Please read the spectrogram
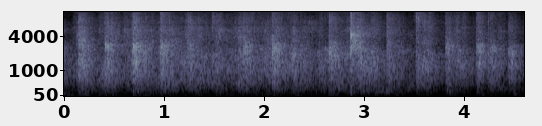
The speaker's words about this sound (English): Still the loudest applause was for the Baptist thing, but I appreciate y'all clapping after that one.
